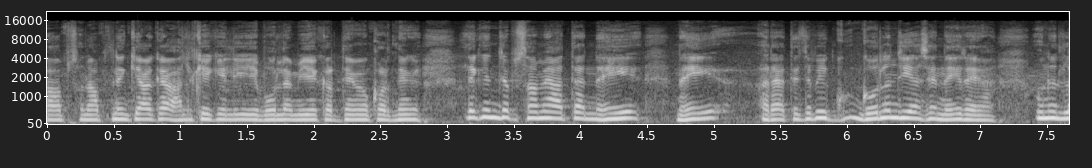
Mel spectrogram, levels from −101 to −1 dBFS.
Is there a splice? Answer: no; 0 cuts

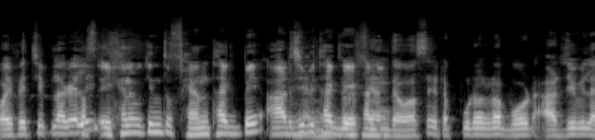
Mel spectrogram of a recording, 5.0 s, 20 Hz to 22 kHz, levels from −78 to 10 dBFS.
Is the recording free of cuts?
yes; 0 cuts

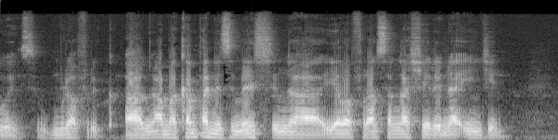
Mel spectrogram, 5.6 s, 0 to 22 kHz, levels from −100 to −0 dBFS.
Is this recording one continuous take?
no; 1 cut; at 1.2 s

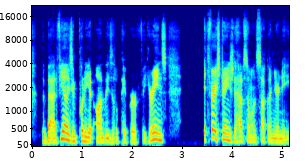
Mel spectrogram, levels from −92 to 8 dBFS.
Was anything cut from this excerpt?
yes; 1 cut; at 3.2 s

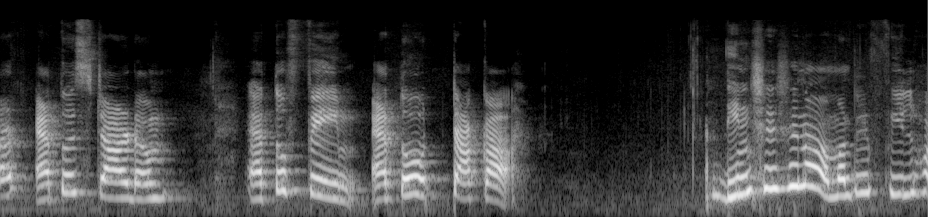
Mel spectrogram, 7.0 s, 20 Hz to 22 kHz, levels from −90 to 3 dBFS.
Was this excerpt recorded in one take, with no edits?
yes; 0 cuts

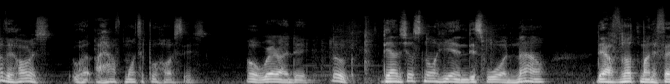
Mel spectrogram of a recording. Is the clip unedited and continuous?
yes; 0 cuts

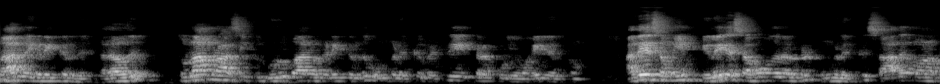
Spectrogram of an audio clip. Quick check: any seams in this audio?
no; 0 cuts

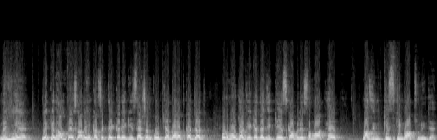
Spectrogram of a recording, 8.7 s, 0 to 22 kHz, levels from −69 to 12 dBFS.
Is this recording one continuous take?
yes; 0 cuts

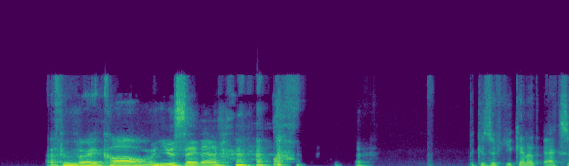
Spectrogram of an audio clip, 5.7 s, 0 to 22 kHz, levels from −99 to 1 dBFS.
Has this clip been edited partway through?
yes; 1 cut; at 3.7 s

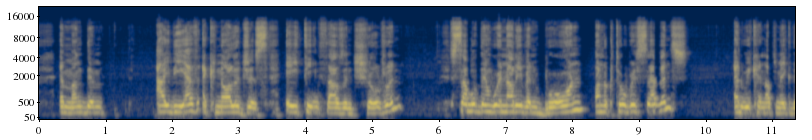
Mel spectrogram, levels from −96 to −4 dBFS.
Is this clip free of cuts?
yes; 0 cuts

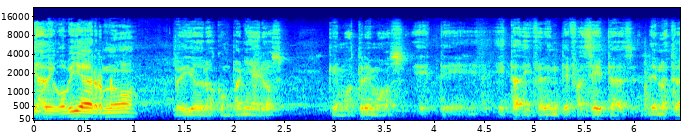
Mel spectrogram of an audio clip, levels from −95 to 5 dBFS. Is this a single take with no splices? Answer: yes; 0 cuts

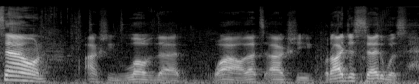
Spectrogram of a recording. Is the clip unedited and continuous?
no; 1 cut; at 3.1 s

